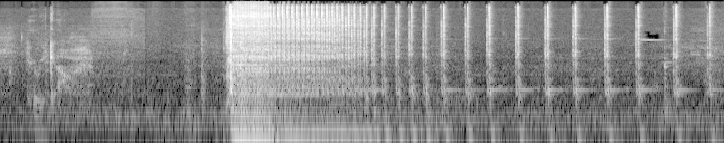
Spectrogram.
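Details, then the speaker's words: Boat fuel lift pump retested after a fuel line air leak repair, switched off for a few minutes then back on, on a hot day: it buzzes briefly, then settles into slow, even ticking within seconds; normal operation, no air leak. "that is music to my ears i'm gonna do it for a longer period if it works out it's done okay turning the pump on again let's listen that's good"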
